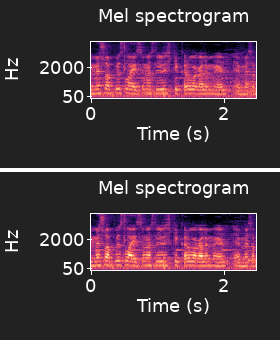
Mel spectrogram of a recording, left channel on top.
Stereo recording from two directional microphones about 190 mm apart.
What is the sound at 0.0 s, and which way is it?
Speech, 50° right (ahead or behind).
